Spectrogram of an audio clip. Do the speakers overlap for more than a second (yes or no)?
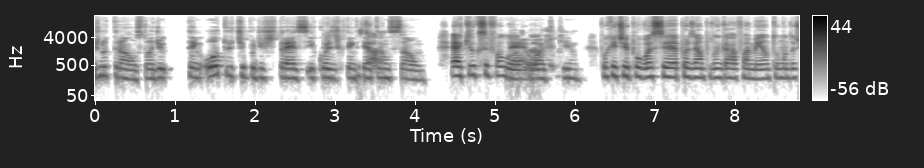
no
